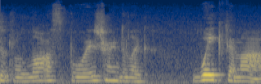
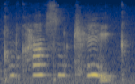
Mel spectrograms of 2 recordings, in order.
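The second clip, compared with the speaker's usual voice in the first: mock yell; 13 semitones higher, 4 dB quieter than usual. Peter invites his fairy to eat, high mock yell. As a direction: holler in miniature, high and light. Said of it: "yells out to her".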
